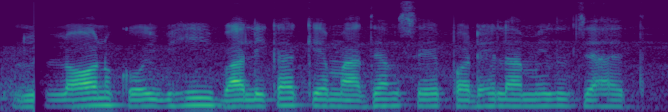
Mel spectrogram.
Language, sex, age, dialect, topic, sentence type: Magahi, male, 18-24, Western, banking, question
